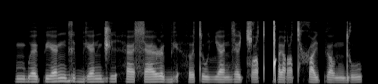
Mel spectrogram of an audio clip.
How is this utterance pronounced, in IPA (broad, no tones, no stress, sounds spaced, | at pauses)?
m b ɛ pʲ æ ŋ ɡ i bʲ æ n d͡ʒ i h æ s æ ɭ ə bʲ ɛ h ə t u ʎ æ n z ɛ t͡ɕ e tˤ ǃ e ɾ æ tˤ x i pʲ ɛ lˠ n d u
